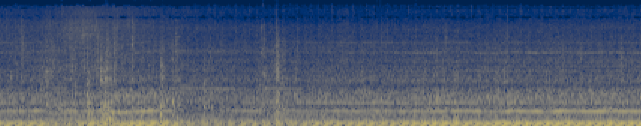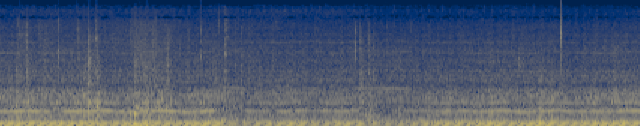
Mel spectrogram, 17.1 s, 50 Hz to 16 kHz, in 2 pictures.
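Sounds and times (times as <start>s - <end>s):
diesel engine running: 0.0s - 17.0s
hydraulic whine: 0.0s - 17.0s
soil and stones dropping: 8.8s - 12.2s.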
